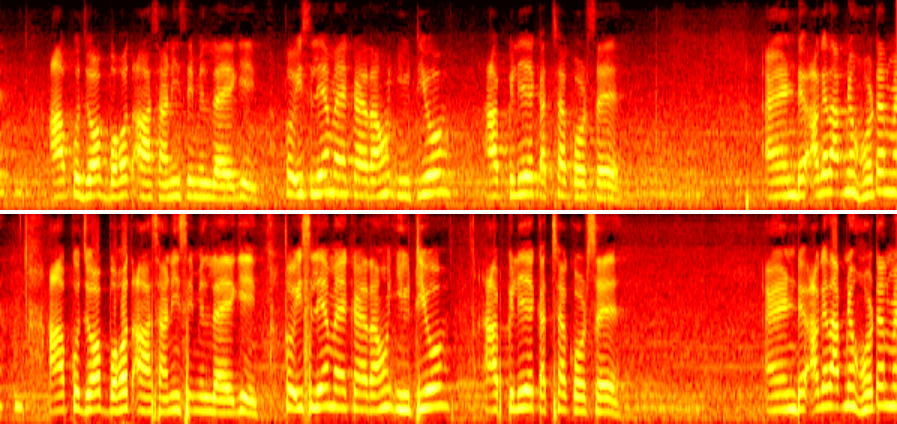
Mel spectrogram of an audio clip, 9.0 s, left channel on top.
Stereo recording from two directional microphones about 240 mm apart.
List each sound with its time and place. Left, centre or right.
0.4 s speech: right
7.7 s speech: right
8.0 s speech: right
